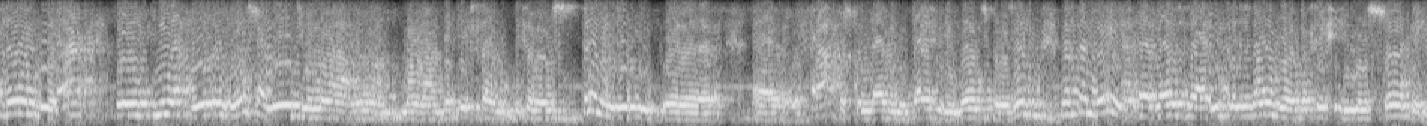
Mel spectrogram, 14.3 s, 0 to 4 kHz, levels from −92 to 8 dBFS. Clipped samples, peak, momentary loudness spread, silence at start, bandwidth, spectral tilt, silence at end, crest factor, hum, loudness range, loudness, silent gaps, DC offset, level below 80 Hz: 8%; 0 dBFS; 3 LU; 0 s; 4 kHz; -10 dB/octave; 0 s; 6 dB; none; 1 LU; -6 LUFS; none; under 0.1%; -38 dBFS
